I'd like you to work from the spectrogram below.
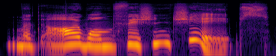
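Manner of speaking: put-on slow, stubborn old-lady demand. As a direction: insist like a stubborn child. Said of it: "demanded Sarah".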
